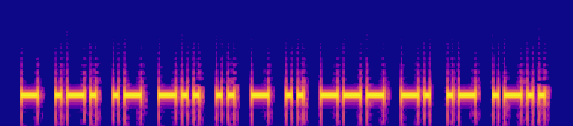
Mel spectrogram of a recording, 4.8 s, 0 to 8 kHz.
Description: Morse code, heard as a keyed tone, about 25 wpm, 610 Hz. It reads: TRADITIONAL
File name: 2011-10-mp3 / n14-MORSE EXPRESS 2011 CHRISTMAS KEY 25wpm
